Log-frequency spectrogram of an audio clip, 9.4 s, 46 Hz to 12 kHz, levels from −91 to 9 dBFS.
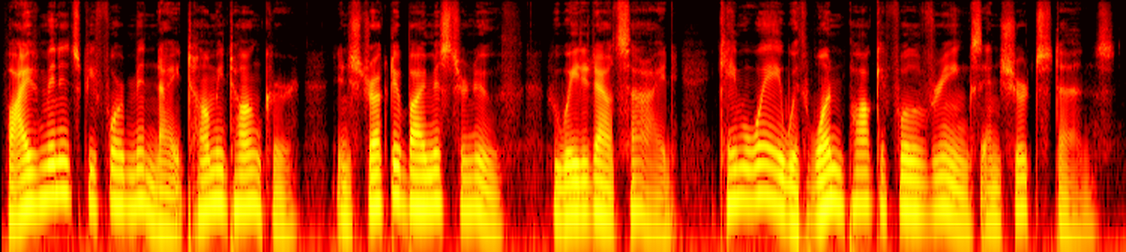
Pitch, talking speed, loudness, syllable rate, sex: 110 Hz, 145 wpm, -21 LUFS, 4.6 syllables/s, male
